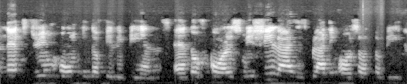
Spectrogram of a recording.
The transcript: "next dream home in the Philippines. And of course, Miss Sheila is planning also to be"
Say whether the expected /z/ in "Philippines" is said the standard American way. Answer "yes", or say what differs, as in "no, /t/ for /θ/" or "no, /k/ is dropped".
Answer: no, /s/ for /z/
